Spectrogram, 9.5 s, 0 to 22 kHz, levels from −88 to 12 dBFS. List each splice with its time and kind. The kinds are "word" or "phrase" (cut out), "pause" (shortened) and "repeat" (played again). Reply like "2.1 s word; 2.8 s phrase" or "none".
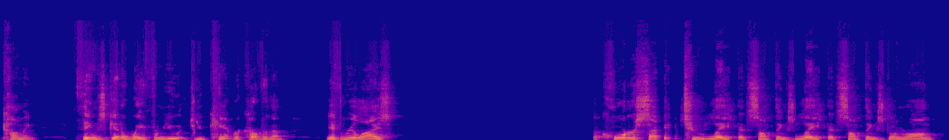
1.9 s phrase; 3.4 s word; 7.9 s repeat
